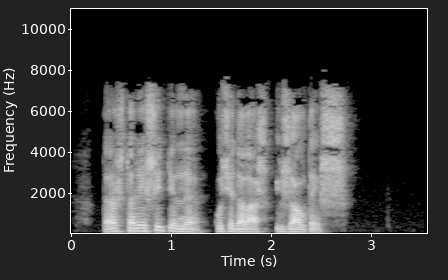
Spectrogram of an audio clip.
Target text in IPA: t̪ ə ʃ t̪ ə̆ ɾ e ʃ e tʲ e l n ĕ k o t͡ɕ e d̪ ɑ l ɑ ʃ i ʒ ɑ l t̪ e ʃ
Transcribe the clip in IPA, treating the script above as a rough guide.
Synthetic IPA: t̪ ə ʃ t̪ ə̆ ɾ e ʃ i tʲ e l n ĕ k u t͡ɕ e d̪ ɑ l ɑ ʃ y ʒ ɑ l t̪ e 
